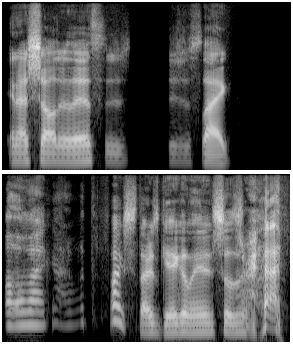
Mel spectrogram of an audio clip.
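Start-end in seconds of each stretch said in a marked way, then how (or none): 2.9-4.1 very high imitation of an astonished friend; high-pitched retold amazement; mock disbelief. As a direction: squeal it in put-on shock.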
